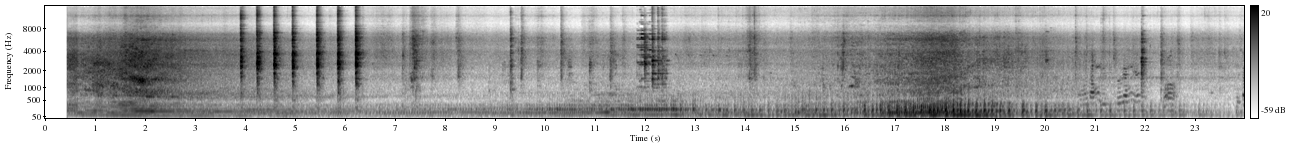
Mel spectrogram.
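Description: Motor vehicles passing on the adjoining road, one near the start and a louder one about 17 to 19 seconds in. Around 4 to 6 seconds in, a run of six sharp knocks, about two or three a second, from sugarcane being cut.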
